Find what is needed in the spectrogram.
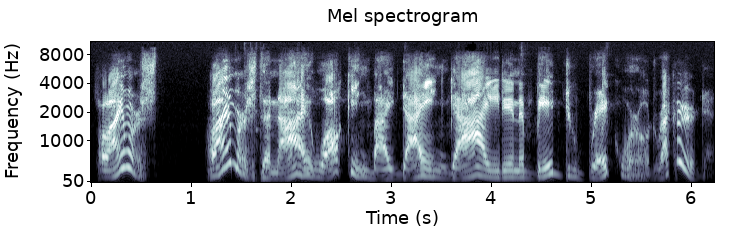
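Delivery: sing-song storybook imp, slow and drawn out; slow, lilting fairy-tale trickster; Rumpelstiltskin voice. Acted. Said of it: "how Rumpelstiltskin would say that".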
